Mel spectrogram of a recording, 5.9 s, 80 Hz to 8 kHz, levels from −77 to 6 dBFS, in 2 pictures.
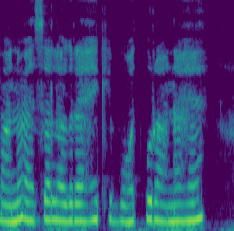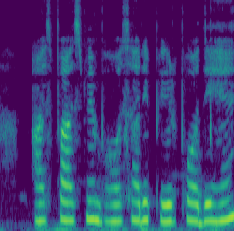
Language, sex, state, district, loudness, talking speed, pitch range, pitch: Hindi, female, Uttar Pradesh, Budaun, -16 LUFS, 165 wpm, 210-230 Hz, 220 Hz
